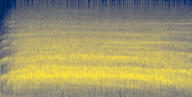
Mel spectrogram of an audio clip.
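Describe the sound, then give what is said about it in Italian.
An audience shouting for joy together on a count of three, a loud sustained roar of many voices that holds steady, then tapers slightly at the end. “Quindi al mio tre, noi gridiamo di gioia a Lui, impegnati in tutto e per tutto in quello che puoi fare. Uno, due, tre.”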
